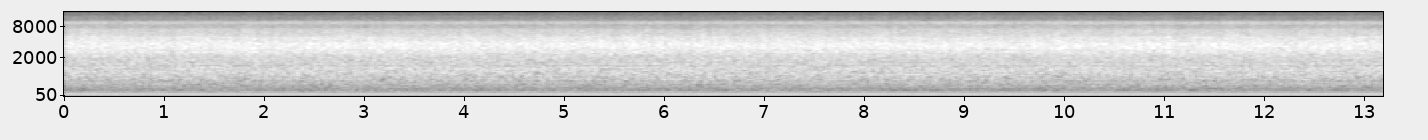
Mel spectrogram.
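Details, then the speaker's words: Curbside Briggs & Stratton Classic push mower engine; owner thinks debris in the fuel pickup tube cleared, and it holds a steady, even low drone with a regular firing beat, running cleanly on its own fuel. Normal running. "seemed like it just maybe had a little something in the pickup tube and it it picked it up because it's running on its own fuel now"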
